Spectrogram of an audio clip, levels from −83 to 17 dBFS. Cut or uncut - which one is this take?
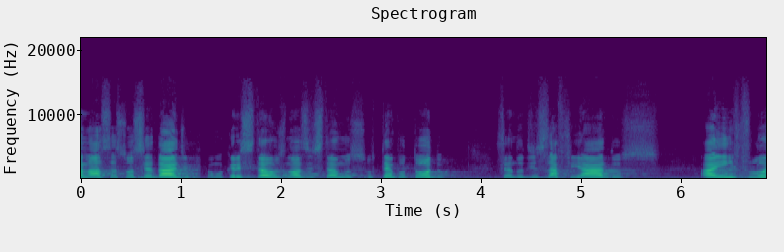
cut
